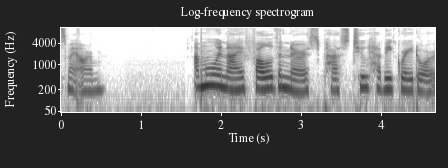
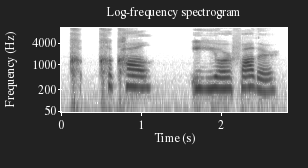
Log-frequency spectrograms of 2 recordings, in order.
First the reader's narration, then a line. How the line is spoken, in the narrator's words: Amu stutters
